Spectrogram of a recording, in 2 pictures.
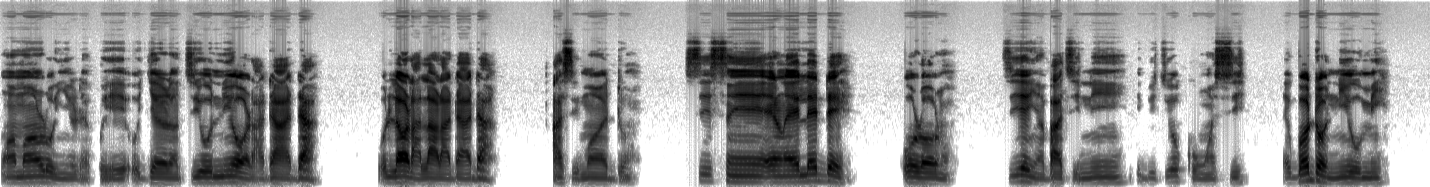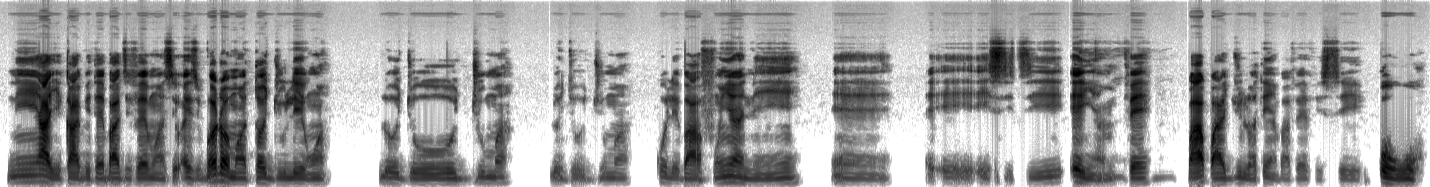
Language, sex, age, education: Yoruba, male, 30-45, tertiary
